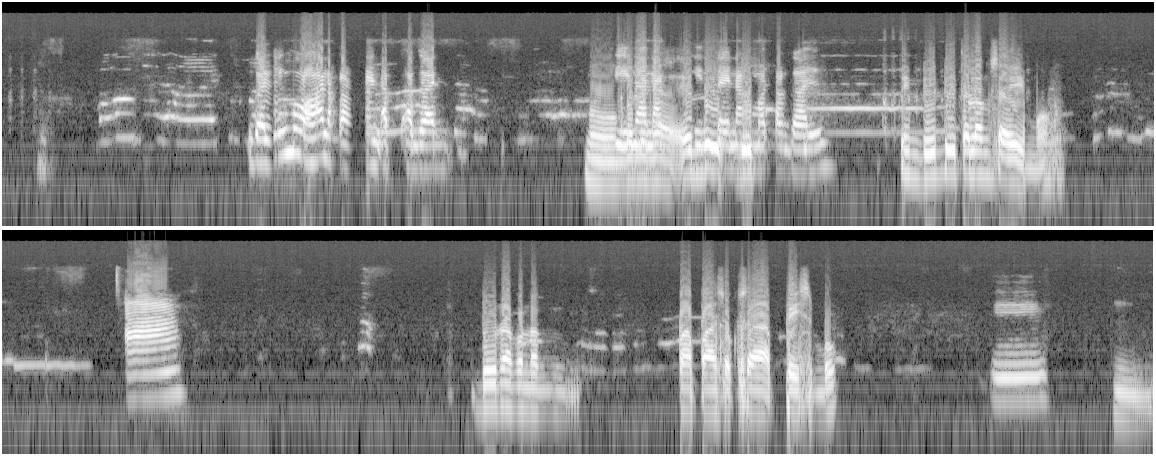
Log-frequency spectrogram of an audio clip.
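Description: A middle-aged woman talks and laughs over an online call.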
